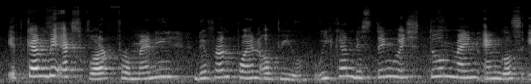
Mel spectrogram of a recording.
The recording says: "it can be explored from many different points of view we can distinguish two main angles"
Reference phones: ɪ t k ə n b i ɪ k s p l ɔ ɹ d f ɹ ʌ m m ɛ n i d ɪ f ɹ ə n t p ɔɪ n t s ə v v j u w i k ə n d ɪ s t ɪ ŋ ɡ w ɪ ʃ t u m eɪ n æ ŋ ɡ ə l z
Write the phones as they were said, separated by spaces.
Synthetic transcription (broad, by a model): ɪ t k ə n b i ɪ k s p l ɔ ɹ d f ɹ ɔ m m ɛ n i d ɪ f ɹ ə n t p ɔɪ n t ə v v j u w i k ə n d ɪ s t ɪ ŋ ɡ w ɪ ʃ t u m eɪ n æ ŋ ɡ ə l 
